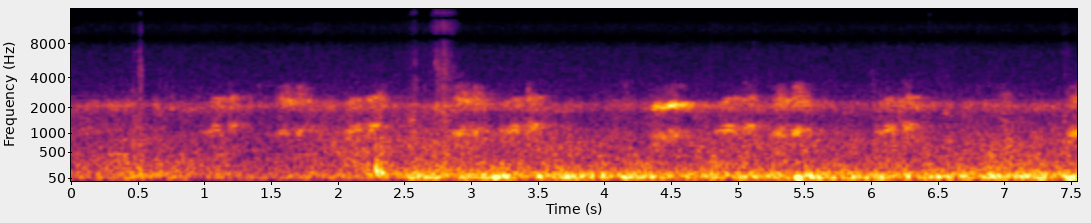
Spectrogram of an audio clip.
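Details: Several tree frogs calling at night: short, nasal, double-toned croaks repeated in quick, uneven bursts, callers overlapping, over a steady low rumble of background noise.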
